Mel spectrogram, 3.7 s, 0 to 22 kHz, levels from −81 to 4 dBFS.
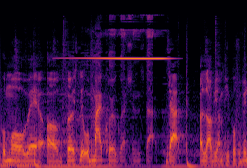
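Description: From 0.78 to 2.74 s, loudspeaker feedback squeal rises at 5.2 kHz. The microphone hears its own loudspeaker. The tone builds over about a second, ending somewhat louder than the sound.

At 3.53 to 3.59 s, damaged data in the compressed stream gives a short glitch. The decoder misreads corrupt frames and loses sync.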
